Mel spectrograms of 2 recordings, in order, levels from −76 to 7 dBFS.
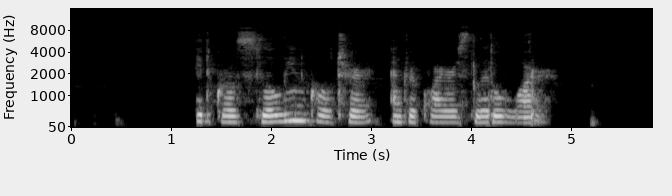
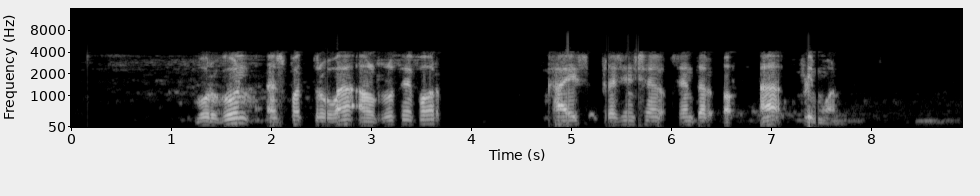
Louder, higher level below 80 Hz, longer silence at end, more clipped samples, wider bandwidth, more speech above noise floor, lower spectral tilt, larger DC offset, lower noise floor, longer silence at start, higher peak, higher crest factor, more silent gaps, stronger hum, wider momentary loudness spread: about the same, -18 LUFS vs -19 LUFS; second, -68 dBFS vs -62 dBFS; second, 1.05 s vs 1.25 s; neither; about the same, 7.8 kHz vs 7.4 kHz; first, 72 dB vs 57 dB; first, -7 dB/octave vs -5 dB/octave; neither; first, -88 dBFS vs -77 dBFS; about the same, 1.25 s vs 1.25 s; about the same, -2 dBFS vs -2 dBFS; about the same, 16 dB vs 20 dB; neither; neither; about the same, 7 LU vs 8 LU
